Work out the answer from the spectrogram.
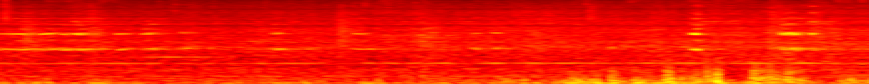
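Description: Train rolling along the track, heard from aboard: a low rumble over a faint steady high whine, growing louder with irregular knocks and clatter in the second half.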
